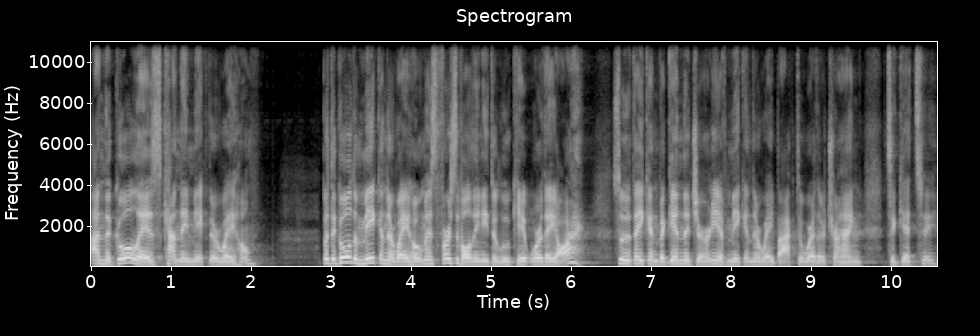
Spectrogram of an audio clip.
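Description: The voice, in an Irish accent, moves at a fairly quick pace with ordinary pitch variation against a quiet background. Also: man, fairly high pitch for a man. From Ireland. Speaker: pastor. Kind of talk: sermon. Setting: church. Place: church. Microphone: headset.

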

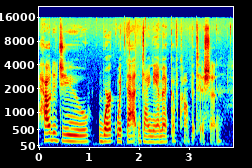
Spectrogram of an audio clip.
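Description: A woman's a plain, everyday voice, fairly low in pitch, fairly even in intonation, at a fairly slow pace. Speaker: oral historian interviewer. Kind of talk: interview. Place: studio.

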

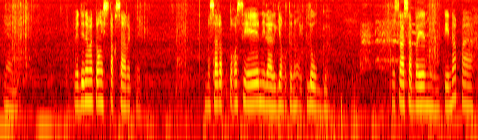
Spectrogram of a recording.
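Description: A woman speaks at a moderate pace and medium pitch, with fairly even intonation and long, frequent pauses. Noticeable background noise runs underneath. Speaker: cooking vlogger. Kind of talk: tutorial. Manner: casual.

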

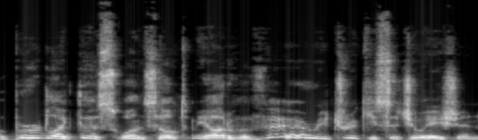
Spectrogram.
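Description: In a put-on character voice, a man speaks at a moderate pace, high-pitched and raspy, with lively intonation. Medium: voice reel. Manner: warm, gently playful.

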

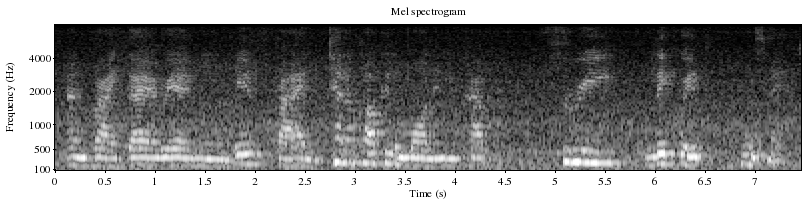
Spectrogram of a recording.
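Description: A woman's fairly low voice at a fairly slow pace, with lively intonation, long and frequent pauses, and noticeable background noise. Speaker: oncology nurse. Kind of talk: educational talk with audience Q&A. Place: meeting room. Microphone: camera far.

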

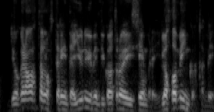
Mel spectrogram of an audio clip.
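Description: With a Venezuelan accent, a man speaks in a dry sound with no echo and a quiet background. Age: 40s. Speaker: voice-over artist. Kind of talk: interview. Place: studio. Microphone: studio mic.

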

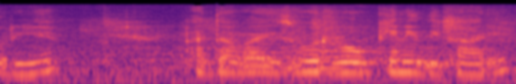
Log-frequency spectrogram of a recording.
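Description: At a moderate pace, a woman speaks over noticeable background noise. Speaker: new mother vlogger. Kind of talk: casual vlog chat. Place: home room. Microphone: phone near.

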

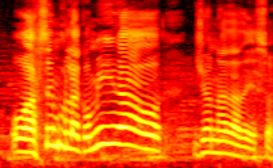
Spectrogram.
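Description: Over music in the background, a woman speaks with very wide pitch swings. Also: dry sound with no echo. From General Alvear, Mendoza, Argentina. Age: 70s. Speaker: senior sapo player. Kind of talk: interview answer. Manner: cheerful, chatty. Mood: proud, cheerful. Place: hall. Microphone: handheld.

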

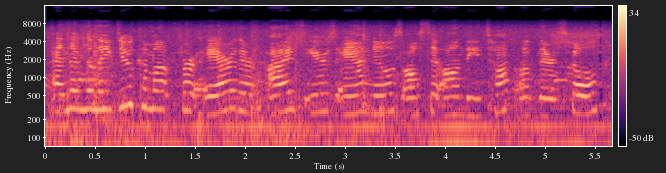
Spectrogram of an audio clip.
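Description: A woman at a moderate pace amid noticeable background noise. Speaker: safari tour guide driver. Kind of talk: tour guide narration. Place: car.

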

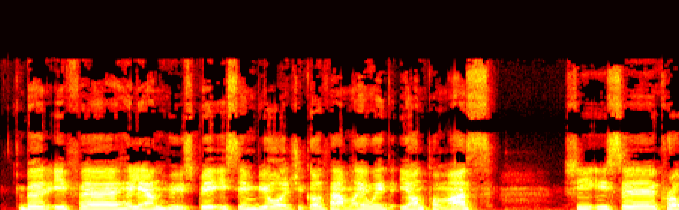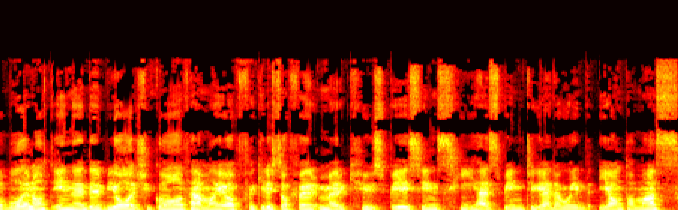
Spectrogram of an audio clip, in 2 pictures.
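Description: In a quiet background, a woman with a Norwegian accent speaks at a moderate pace, her bright, sharp tone held in monotone, flat intonation. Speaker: vlogger. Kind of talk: monologue to camera. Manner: halting. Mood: agitated, intense. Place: home room. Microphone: phone near.

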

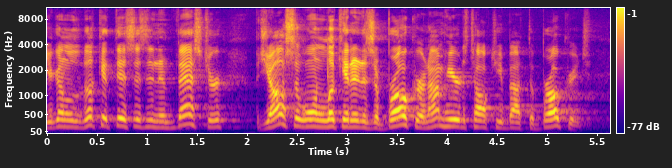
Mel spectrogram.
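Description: A man with a Texan accent talks fairly quickly, with ordinary pitch variation, against a quiet background. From Texas. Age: 60s. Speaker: real estate instructor. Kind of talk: lecture. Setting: stage with audience. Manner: folksy. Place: hall. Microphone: podium.

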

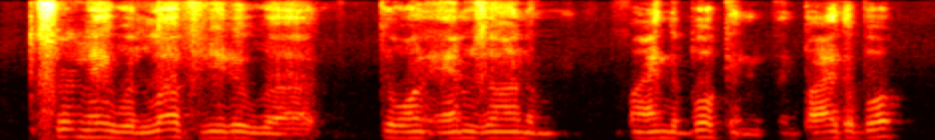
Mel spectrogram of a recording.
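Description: The intonation stays fairly even, with noticeable background noise behind the voice. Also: man. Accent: American. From US Midwest, Northeast Ohio (Youngstown area); Ohio. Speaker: business consultant, former HR executive; presenter. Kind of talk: webinar presentation. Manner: hesitant, many fillers. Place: home room.

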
